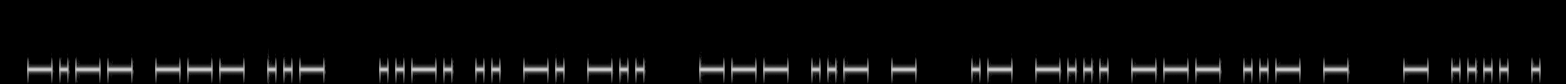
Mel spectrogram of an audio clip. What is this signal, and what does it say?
Morse code, heard as a keyed tone, about 15 wpm, 700 Hz. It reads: YOU FIND OUT ABOUT THE
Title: Sentences from Top 1000 Words - Review Part 5 - 15wpm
